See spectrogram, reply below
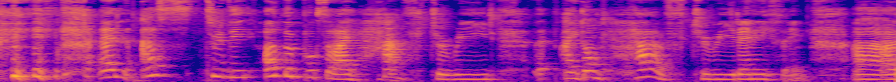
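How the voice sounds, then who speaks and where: A woman book vlogger chatting casually to camera in an animated, self-deprecating way. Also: medium pitch.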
